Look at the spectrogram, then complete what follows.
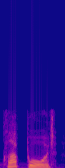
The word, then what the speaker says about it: clapboard: a spelling influenced pronunciation as for the mechanics of the transition from clearly sounded P to dropped p in the case of cupboard and one pronunciation of clapboard I defer to the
